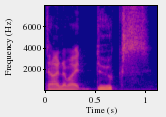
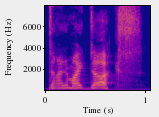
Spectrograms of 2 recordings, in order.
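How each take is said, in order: First: The last word has a long 'oo' vowel. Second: The last word has a short 'uh' vowel.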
